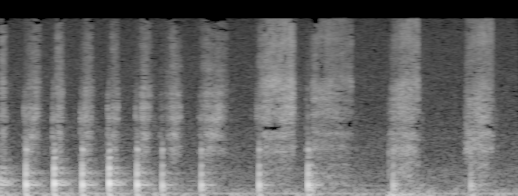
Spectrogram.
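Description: A flat synthetic brush loaded with wet medium is brushed back and forth over a small, white, blank stretched cotton canvas, fabric over a hollow frame. It starts with quick, evenly spaced soft taps carrying a dull low-mid hollow knock, then slows into longer, breathy rubbing swishes with a bright hiss. About ten distinct strokes are heard in all.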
